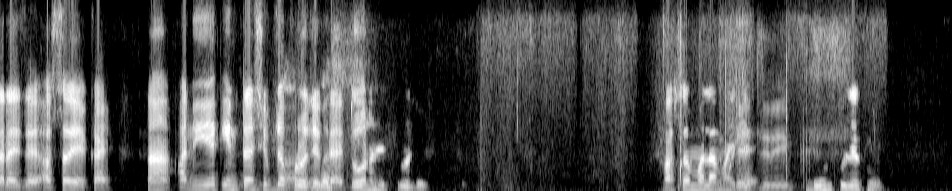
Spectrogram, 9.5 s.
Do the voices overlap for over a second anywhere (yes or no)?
yes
